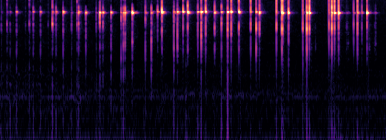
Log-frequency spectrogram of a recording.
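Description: A partly full clear glass perfume bottle is tapped and scratched with long acrylic nails. The result is a rapid, irregular run of bright, tiny clicks and glassy ticks over a faint low hum, with each tap dying away almost at once.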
